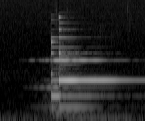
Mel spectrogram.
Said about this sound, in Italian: e fa questo rumorino vibra anche, quindi mi fa capire che l'iPhone si sta accendendo. Che l'iPhone si sta accendendo.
